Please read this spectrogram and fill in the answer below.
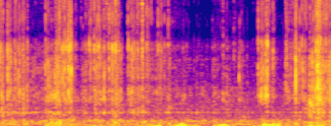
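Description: Plastic packaging rustling and crinkling as it is handled and opened, in irregular bursts with small handling bumps.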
